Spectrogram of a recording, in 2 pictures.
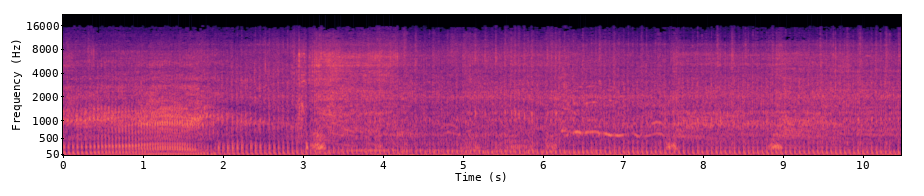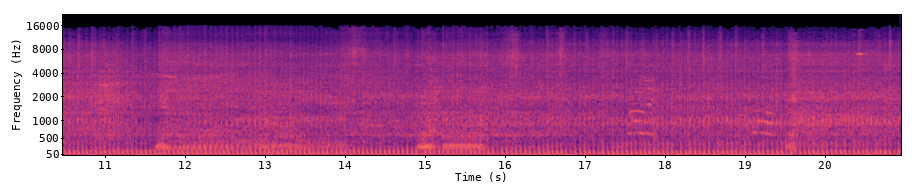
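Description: Another dirt bike engine revs nearby as it climbs a trail.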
